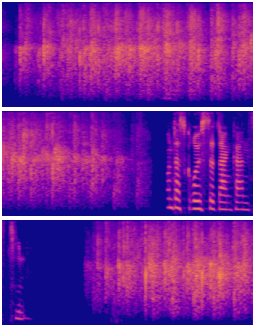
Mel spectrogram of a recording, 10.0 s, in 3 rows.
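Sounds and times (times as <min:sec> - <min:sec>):
audience applause: 0:00.0 - 0:05.4, 0:07.8 - 0:10.0
speech: 0:05.6 - 0:07.2.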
